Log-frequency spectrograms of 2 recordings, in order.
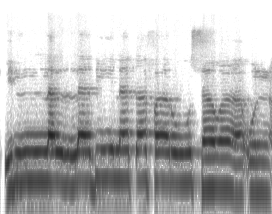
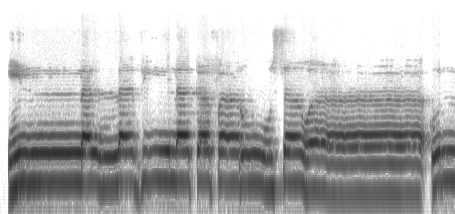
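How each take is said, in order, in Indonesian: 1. Vokal dalam sawaun pendek seperti kafaru. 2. Vokal dalam sawaun dibaca panjang. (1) "tidak boleh ... Kan enggak ada bedanya kafaru dengan sawaun" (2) "satunya mat wajib muttasil. Maka harus pelan-pelan"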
